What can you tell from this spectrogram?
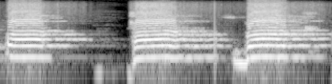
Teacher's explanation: ओट जैसे कि प तो प देखो मैं बोलू प तो दोनों होट मेरे आपस में क्लोज होंगे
